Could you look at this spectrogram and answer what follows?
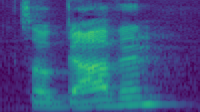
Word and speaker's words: Gavin: You said the A is an I sound, so Gavin. All right, did I say it right this time? Yeah. All right. 2 points for Gavin, please.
